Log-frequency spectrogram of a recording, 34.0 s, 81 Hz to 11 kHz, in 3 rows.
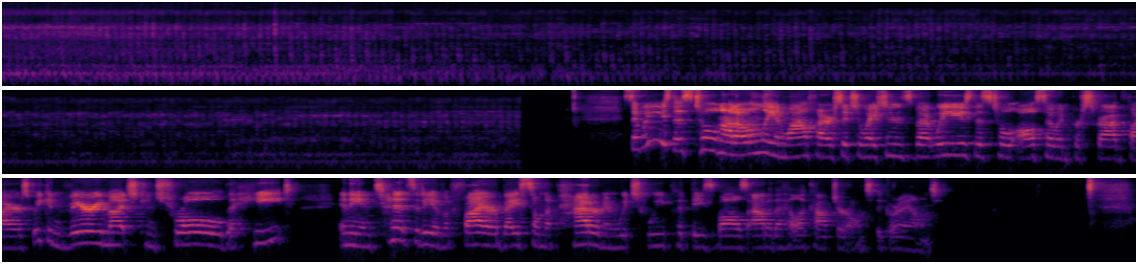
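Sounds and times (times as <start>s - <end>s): helicopter engine and rotor: 0.0s - 16.6s.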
